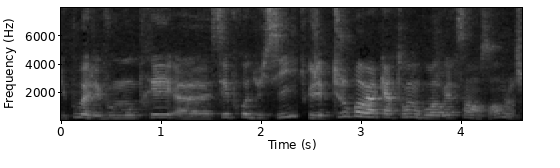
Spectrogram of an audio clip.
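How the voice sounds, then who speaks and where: A woman at a fairly quick pace, with ordinary pitch variation and audible room echo. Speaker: lifestyle vlogger. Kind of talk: casual vlog chat. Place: kitchen.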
